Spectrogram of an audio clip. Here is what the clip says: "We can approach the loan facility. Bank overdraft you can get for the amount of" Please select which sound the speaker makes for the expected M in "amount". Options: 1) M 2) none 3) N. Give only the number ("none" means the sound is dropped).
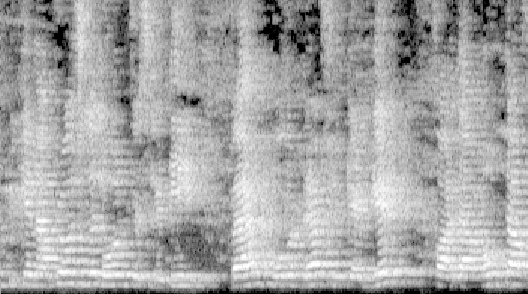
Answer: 2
